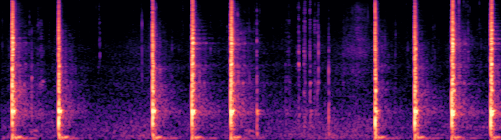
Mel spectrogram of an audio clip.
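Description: An axe being batoned through a log section: a baton knocks sharply on the back of the axe head about ten times in uneven groups, each knock with a brief ring, driving the bit down to split the log lengthwise into a plank.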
